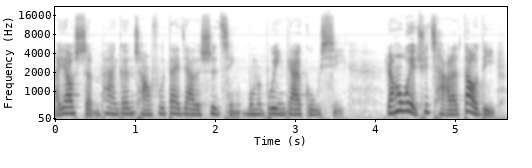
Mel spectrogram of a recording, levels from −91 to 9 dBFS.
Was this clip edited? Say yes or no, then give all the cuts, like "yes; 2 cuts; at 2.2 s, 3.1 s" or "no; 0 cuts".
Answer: no; 0 cuts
